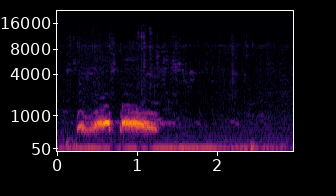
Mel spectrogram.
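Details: Spotted dove cooing used as a lure to set other doves calling. Two mellow coo phrases follow closely one after the other, then fade out, with a faint low hum underneath.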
